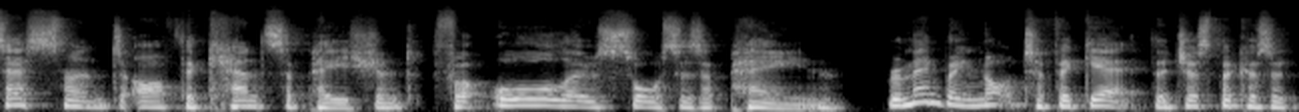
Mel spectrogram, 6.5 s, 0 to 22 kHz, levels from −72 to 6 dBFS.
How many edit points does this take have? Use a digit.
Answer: 1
